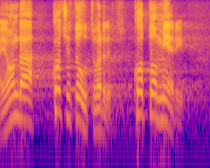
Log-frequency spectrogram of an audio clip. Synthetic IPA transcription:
io̞nd̪ako̞t͡ɕet̪oːut̪ʋr̩d̪ḭt̪ko̞t̪o̞ːmjeɾḭ

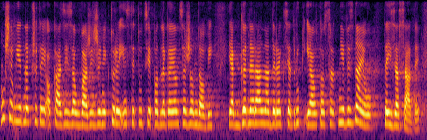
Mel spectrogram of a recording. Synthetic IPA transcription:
muʂɛjɛd̪nak̚pʂɘt̪ɛjɔkazʲjizauvaʐɘt͡ɕʐɛɲɛkt̪uɾɛʔinst̪ɘt̪ut̪sʲjɛpɔd̪lɛɡajɔnt̪sɛʐɔnd̪ɔvʲi | jaɡɡɛnɛɾalnad̪ɘɾɛk̚t̪sʲjad̪ɾukiawt̪ɔst̪ɾat̪ɲɛvɘznajɔ̃w̃t̪ɛjzasa̰d̪ɘ

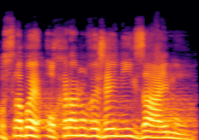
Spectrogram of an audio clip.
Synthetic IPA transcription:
ʔoslabujɛʔo̞xɾanuvɛr̝ɛjniːɣzaːjmuː

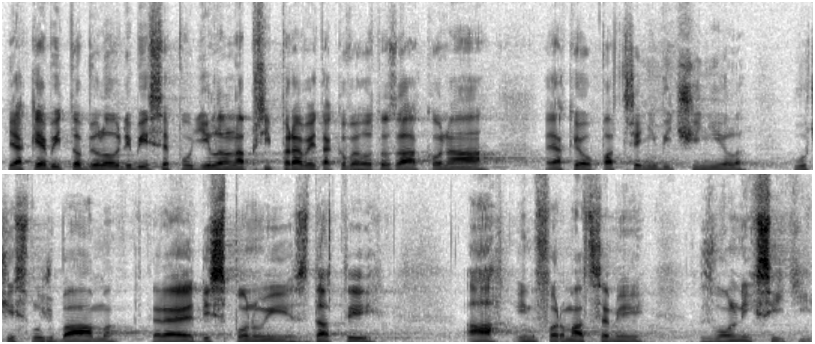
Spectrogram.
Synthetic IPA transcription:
jakɛːbɪt̪o̞bɪlo̞ɡdɪbɪsɛpo̞ɟiːlɛlnapr̝̥iːpɾavjɛt̪akovɛːɦot̪o̞zaːko̞na | ajakɛːo̞pat̪r̝̥ɛɲiːbɪt͡ʃɪɲɪl | vuːt͡ʃɪsluʒbaːmkt̪ɛɾɛːdɪspo̞nujiːzdat̪ɪ | ʔaɪnfo̞ɾmat͡sɛmɪ | zvo̞lniːxsiːciː

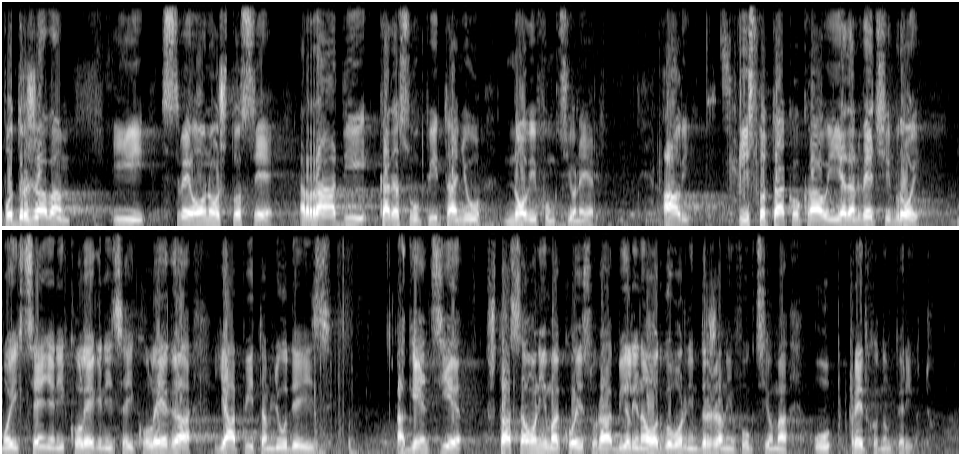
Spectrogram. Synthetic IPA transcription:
po̞d̪r̩ʒaːʋam | i | sʋe̞o̞no̞ʃt̪o̞se̞ | ɾaːd̪ikad̪asuːpiːt̪aɲuno̞ʋifuŋk̚t̪sio̞ne̞ːɾḭ | aliist̪o̞t̪ako̞kao̞ije̞d̪anʋe̞t͡ɕibɾo̞ːj | mo̞jixt̪se̞ɲe̞nixko̞le̞ːɡinit̪saiko̞le̞ːɡajaːpiːt̪amʎuːd̪e̞iz | aɡe̞nt̪sije̞ | ʃt̪asao̞nimako̞jisuɾabiːlinao̞d̪ɡo̞ʋo̞ɾnimd̪r̩ʒaːʋnimfuŋk̚t̪sijama | upɾe̞ːt̪xo̞d̪no̞mpe̞ɾḭjo̞d̪u̥

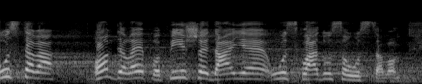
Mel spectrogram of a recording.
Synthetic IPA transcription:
ust̪aʋa | o̞ːʋd̪ele̞ːpopiːʃed̪ajeusklˠad̪usaust̪aʋom

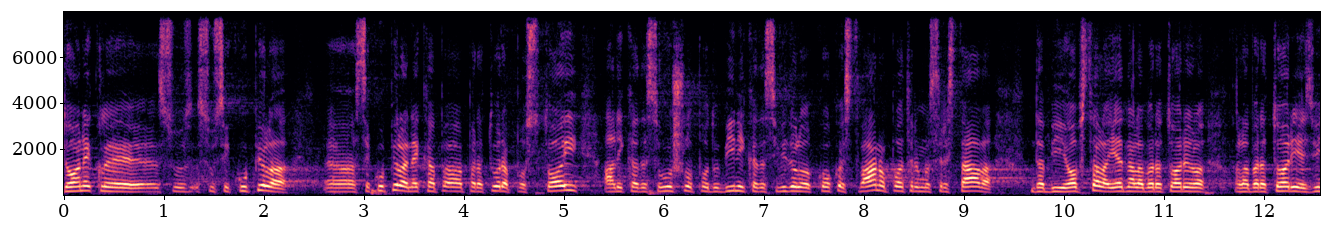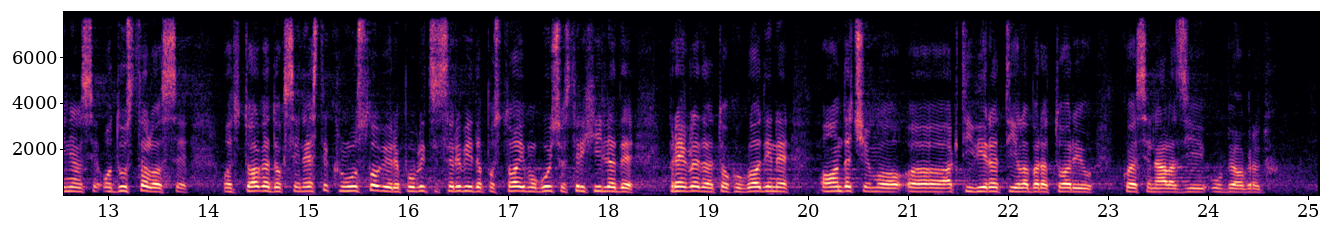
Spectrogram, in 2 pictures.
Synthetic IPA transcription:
d̪o̞neklesususekupila | se̞kuːpilˠanekaːpaɾat̪uːɾapo̞st̪o̞ji | alikad̪aseuʃlˠo̞po̞d̪ubinikad̪ase̞ʋid̪elo̞ko̞lko̞jest̪ʋaːɾno̞po̞t̪ɾebnosɾet̪st̪aːʋa | d̪abio̞pst̪alˠajed̪nalaboɾat̪oɾia | labo̞ɾat̪o̞ɾijaizʋiɲuʋamse̞ʔo̞d̪ust̪alo̞se̞ | od̪t̪o̞ɡad̪o̞kse̞nest̪eknuuːslˠo̞ʋiuɾe̞publit̪sisr̩bijid̪apo̞st̪o̞jimo̞ɡuːt͡ɕnost̪ːɾiːxiʎad̪e̞ | pɾeɡle̞d̪anat̪o̞kumɡo̞d̪ine̞ | o̞nd̪at͡ɕemo̞akt̪iʋiːɾat̪ilabo̞ɾat̪o̞ɾiju | ko̞jase̞nalaziube̞o̞ɡɾad̪u̥

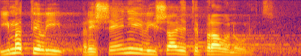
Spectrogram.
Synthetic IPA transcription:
imat̪eliɾeʃeːɲeiliʃaʎet̪e̞pɾaːʋo̞naṵlit̪su̥

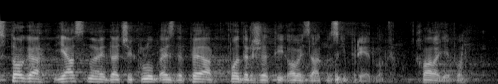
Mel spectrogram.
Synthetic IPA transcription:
st̪o̞ɡajasnoje̞d̪at͡ɕe̞klˠuːbe̞zd̪epeapo̞d̪r̩ʒat̪iʔo̞ʋajzaːkonskipɾʲjeːd̪lˠoɡ̥ | xʋaːlaʎʲeːpo

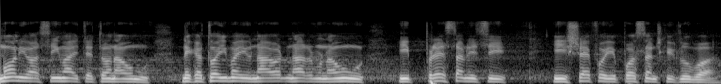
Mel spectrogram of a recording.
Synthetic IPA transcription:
mo̞limʋasimajt̪e̞t̪o̞ːnaumune̞kat̪oːimajunanaːɾaʋnonaumuipɾeːt̪st̪aʋnit̪siː | ʃefo̞ʋipo̞slˠanit͡ʃkihkluːboʋa

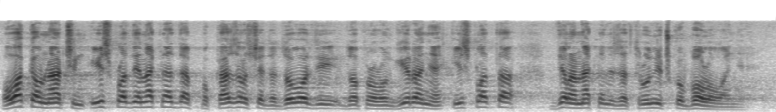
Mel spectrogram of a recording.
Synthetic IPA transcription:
o̞ʋakaʋnaːt͡ʃinisplad̪enaːknad̪apo̞kaːzalosed̪ad̪o̞ʋo̞d̪id̪o̞pɾo̞lo̞ŋɡiːɾaɲaisplˠat̪a | d̪jelanaːknad̪ezat̪ɾuːd̪nit͡ʃko̞bo̞lo̞ʋa̰ɲe̞̰

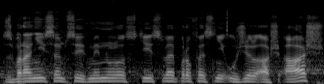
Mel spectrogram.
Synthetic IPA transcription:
zbɾaɲiːsɛmsɪvmɪnuloscɪsvɛːpɾofɛsɲiʔuʒɪlaʃʔaʃ

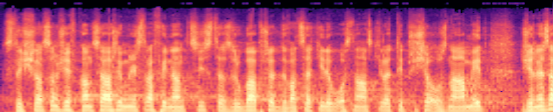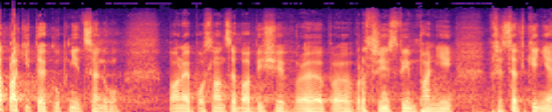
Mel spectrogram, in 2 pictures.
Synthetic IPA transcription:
slɪʃɛlsɛmʒɛfkant͡sɛlaːrɪmɪnɪst̪ɾafɪnant͡siːst̪ɛzɦɾubapr̝̥ɛd̪̚ːvat͡sɛcɪnɛbowʔosmnaːt͡scɪlɛt̪ɪpr̥ɪʃɛlʔo̞znaːmɪt̪ | ʒɛnɛzaplaciːt̪ɛkupɲiːt͡sɛnu | panɛpo̞slant͡sɛbabɪʃɪpɾost̪r̥ɛd̪ɲɪst̪viːmpaɲipr̝̥ɛt̪sɛt̪kɪɲɛ

